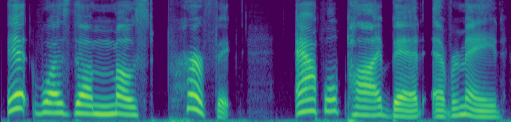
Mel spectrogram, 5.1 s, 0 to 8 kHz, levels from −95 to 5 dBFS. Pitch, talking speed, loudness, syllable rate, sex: 205 Hz, 115 wpm, -18 LUFS, 3.2 syllables/s, female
